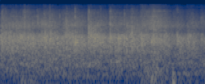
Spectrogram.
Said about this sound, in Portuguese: Pode aplaudir, porque a obra é de Deus, não é minha não, é Deus.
